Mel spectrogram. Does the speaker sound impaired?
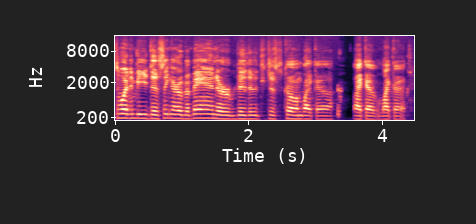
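Yes: cerebral palsy; cerebral palsy since birth.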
